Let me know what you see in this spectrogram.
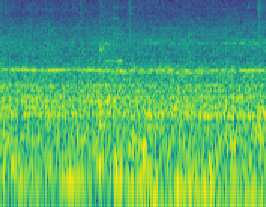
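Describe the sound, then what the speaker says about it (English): An RV slide-out motor runs steadily as the slide extends, a continuous loud mechanical drone with a faint high whine held evenly throughout, no voices. "Once your slide is all the way out, it's going to stop making the motor noise"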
